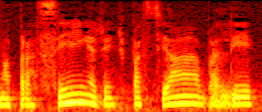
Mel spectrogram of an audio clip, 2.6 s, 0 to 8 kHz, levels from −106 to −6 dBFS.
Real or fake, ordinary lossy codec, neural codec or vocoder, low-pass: real; none; none; none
